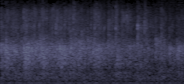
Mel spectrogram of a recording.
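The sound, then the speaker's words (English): An audience at a Christian church service claps in praise, producing a soft, continuous wash of many hands at a fairly quiet, even level throughout, without speech. “Can we give the Lord a clap of praise?”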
